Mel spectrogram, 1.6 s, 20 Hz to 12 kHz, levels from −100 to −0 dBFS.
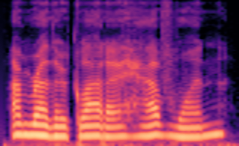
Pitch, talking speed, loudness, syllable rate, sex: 190 Hz, 225 wpm, -16 LUFS, 5.6 syllables/s, female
